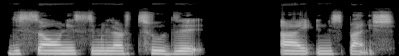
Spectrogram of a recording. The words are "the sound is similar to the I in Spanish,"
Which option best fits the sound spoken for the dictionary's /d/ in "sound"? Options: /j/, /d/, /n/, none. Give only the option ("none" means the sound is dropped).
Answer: none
